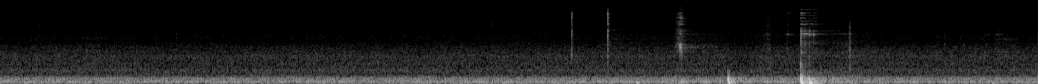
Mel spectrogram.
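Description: Small metal clicks and clinks as the relief valve of a Watts 957 backflow preventer is reassembled by hand, with a handful of sharp clicks in the second half and the loudest knock about eight seconds in. A steady low hum runs underneath.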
